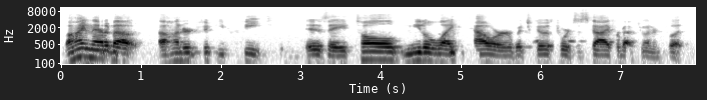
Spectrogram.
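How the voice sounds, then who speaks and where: Lowish-voiced male game master, halting delivery. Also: dull audio. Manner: halting, pausing mid-sentence to search for words. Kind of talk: improvised tabletop game narration.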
